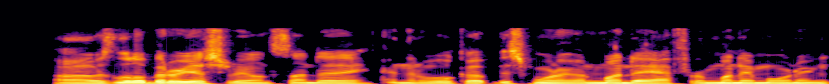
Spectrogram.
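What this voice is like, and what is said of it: Hoarse, scratchy voice with sniffles. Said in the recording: “my voice sounds terrible today... Lost a little bit at the game on Saturday... a little bit of a sniffle... a little bit of a scratchy throat”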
